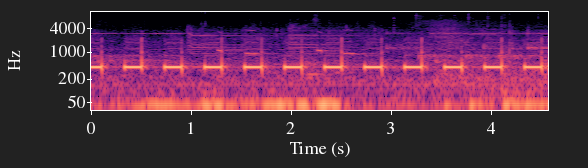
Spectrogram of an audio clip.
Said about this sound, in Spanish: Rin, rin, vamos a llamarle para preguntarle.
